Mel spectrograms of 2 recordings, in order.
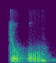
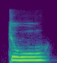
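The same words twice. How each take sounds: First: It is said in the third tone. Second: It is said in the first tone. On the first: It means stuck. "the next one is stuck" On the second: It means city. "from the left is the first tone"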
